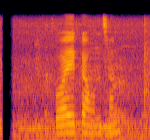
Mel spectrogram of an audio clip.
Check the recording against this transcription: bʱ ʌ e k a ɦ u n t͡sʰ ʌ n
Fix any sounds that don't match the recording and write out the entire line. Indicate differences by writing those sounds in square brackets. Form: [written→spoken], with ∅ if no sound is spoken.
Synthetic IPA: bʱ ʌ e k a ɦ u n t͡sʰ ʌ n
